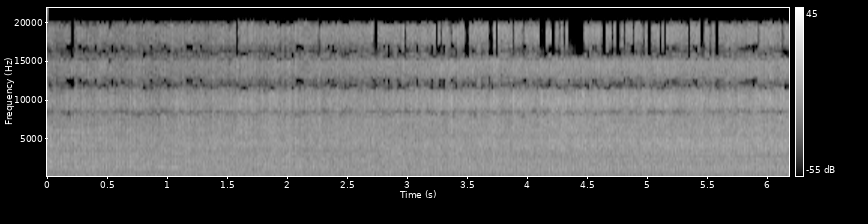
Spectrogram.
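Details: Cummins 4BT diesel in a Power Wagon, first run since 2015, temporary battery, 8 psi fuel pressure, not hot; steady even low idle clatter throughout, no misses or knocks: normal healthy idle.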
